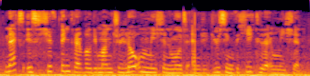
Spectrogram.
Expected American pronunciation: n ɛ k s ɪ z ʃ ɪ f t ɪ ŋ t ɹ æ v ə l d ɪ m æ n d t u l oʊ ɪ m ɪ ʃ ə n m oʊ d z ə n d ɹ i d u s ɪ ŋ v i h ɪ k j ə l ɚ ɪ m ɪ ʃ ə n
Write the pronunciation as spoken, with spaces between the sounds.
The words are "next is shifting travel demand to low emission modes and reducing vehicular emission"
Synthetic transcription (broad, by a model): n ɛ k s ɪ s ʃ ɪ f t ɪ ŋ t ɹ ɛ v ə l d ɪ m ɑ n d t u l oʊ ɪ m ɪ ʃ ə n m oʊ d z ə n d ɹ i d u s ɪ ŋ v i h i k j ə l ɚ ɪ m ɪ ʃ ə n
